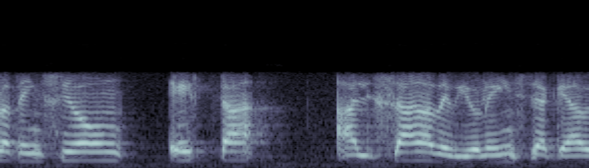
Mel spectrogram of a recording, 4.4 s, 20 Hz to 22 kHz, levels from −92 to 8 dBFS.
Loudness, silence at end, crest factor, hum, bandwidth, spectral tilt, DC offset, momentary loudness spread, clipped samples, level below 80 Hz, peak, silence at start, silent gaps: -19 LUFS; 0 s; 16 dB; none; 3.9 kHz; -6 dB/octave; under 0.1%; 7 LU; under 0.1%; -72 dBFS; -4 dBFS; 0 s; none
